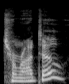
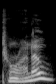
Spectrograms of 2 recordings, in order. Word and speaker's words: Toronto: you mispronounced it though Toronto yeah you don't pronounce the second T what is it Toronto Toronto ah yeah Toronto anyway I would lie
